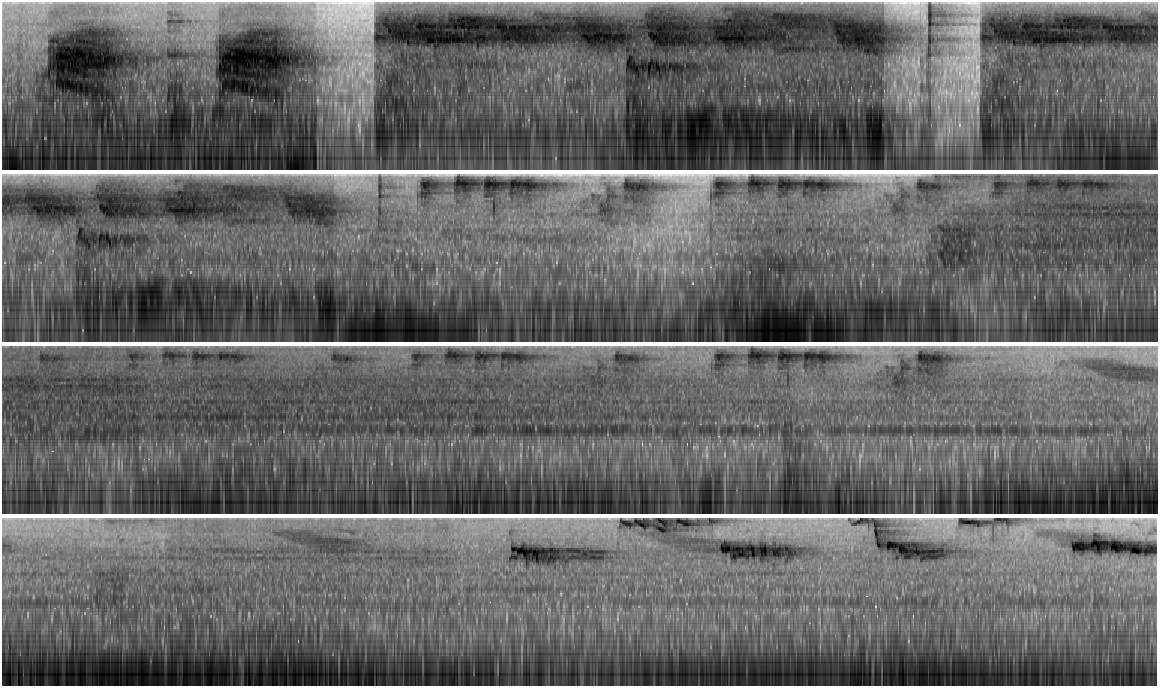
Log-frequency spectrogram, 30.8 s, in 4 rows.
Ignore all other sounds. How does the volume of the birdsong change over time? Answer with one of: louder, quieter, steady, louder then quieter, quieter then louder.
quieter then louder.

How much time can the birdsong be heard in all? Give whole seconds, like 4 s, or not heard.
31 s.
